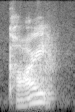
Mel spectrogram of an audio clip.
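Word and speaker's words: khói: So it's not koi. It's koi. I could pronounce it again. – Yeah, kai. It's like kai In the back of your throat.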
